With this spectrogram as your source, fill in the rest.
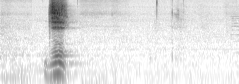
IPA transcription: ʝ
